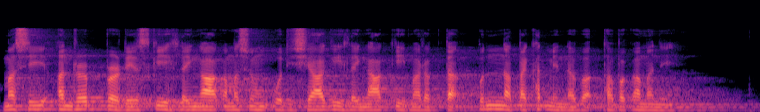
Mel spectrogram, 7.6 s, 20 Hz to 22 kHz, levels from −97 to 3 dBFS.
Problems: echo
